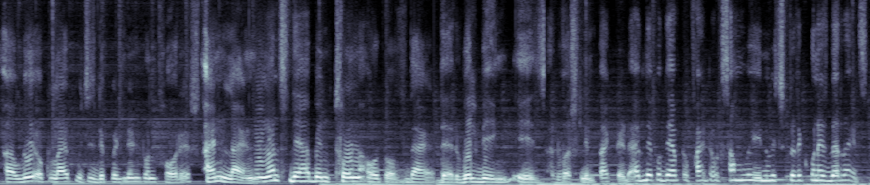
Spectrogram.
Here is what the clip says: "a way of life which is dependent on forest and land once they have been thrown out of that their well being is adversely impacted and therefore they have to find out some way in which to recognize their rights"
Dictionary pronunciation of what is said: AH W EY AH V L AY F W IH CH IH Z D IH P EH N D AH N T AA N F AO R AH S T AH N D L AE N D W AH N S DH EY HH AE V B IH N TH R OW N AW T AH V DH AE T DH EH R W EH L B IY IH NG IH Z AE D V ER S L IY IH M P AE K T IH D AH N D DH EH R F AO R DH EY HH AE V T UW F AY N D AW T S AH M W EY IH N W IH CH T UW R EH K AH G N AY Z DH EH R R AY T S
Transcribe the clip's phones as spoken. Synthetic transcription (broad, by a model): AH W EY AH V L AY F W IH CH IH Z D IH P EH N D AH N T AA N F AO R AH S T AH N D L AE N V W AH N S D EY HH AE V B IH N T R OW N AW T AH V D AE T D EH R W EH L B IY IH NG IH Z AE D V ER S L IY IH M P AE K T IH D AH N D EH R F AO R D EY HH AE V T UW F AY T AW T S AH M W EY IH N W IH CH T UW R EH K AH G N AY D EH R R AY T S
